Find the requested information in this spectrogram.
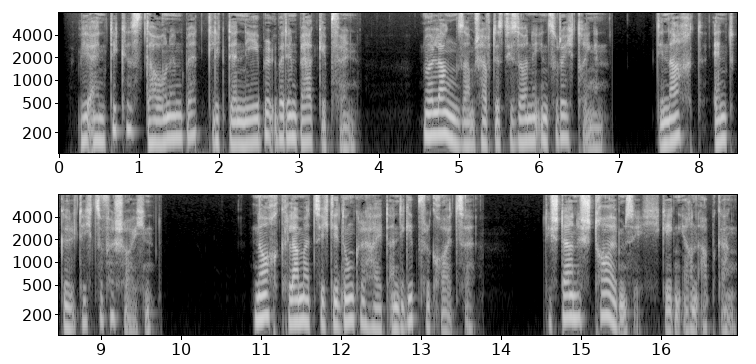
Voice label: Schauspiel Variabel

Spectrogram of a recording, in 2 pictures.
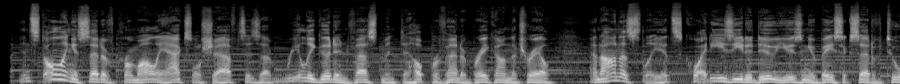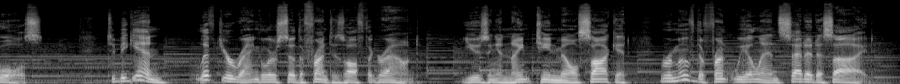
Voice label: Kommentar Dynamisch

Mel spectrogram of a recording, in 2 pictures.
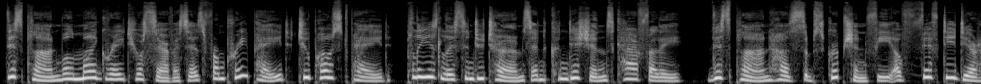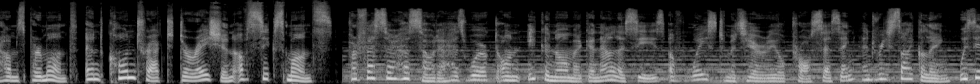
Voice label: Eng UK Variabel; Fremdtake

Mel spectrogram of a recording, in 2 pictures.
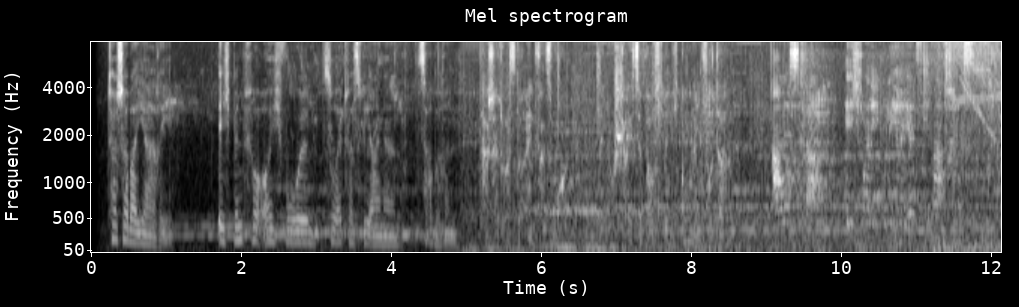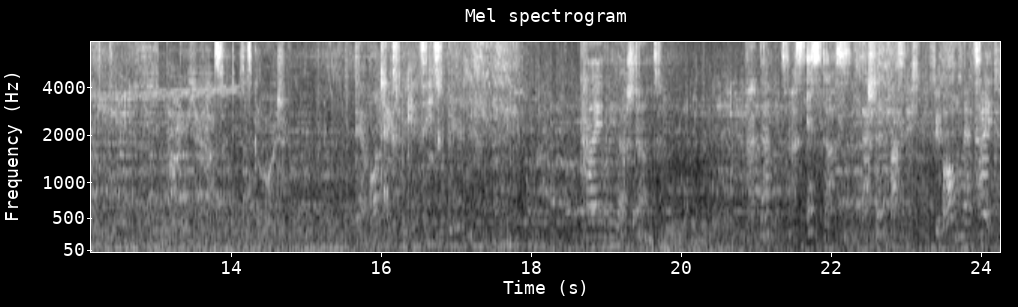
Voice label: Schauspiel Dynamisch

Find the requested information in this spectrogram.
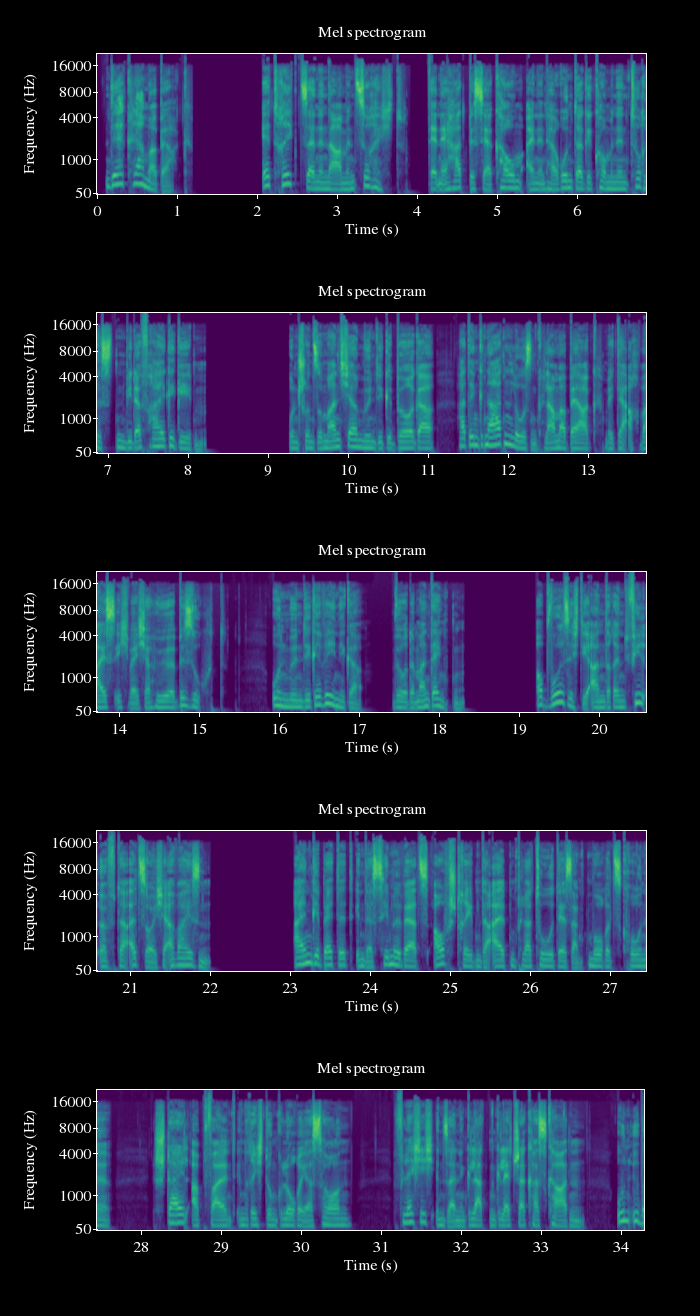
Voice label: Kommentar, Neutral

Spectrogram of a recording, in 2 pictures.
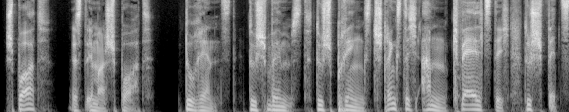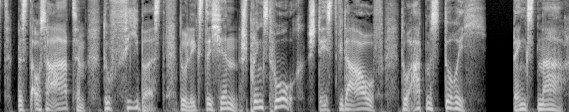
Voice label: Dynamisch

